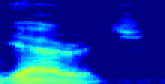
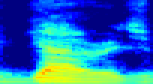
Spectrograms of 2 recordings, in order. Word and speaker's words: garage: And notice I say garage because that's how they say it. They don't say garage. We're used to saying garage, because of Paradise and all that. But in the UK, it's garage.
